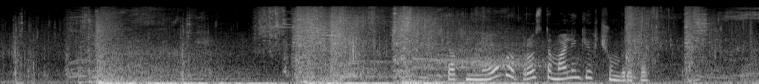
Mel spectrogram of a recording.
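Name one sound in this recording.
Axe blows land with heavy thuds in a fight.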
